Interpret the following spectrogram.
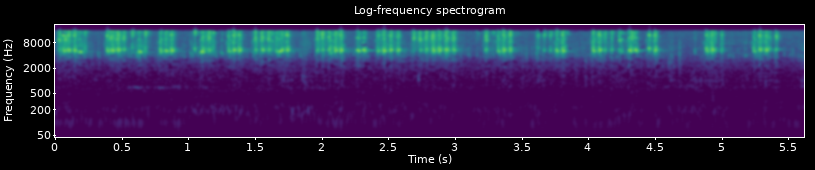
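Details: Live crickets with bright, high-pitched chirps grouped into quick bursts of a few pulses each, repeating steadily, over a quiet low background rumble.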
